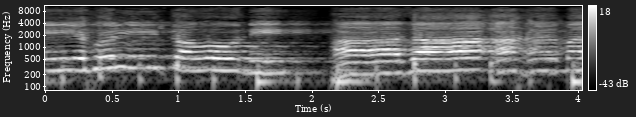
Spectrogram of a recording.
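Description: Arabic moulid chanting: voices singing a devotional praise of the Prophet Muhammad in a melismatic line over a steady low beat. The chant breaks off briefly near the middle, then resumes.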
